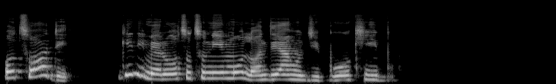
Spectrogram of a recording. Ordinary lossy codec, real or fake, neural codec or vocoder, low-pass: none; fake; vocoder, 44.1 kHz, 128 mel bands every 256 samples, BigVGAN v2; 10.8 kHz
